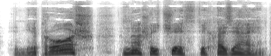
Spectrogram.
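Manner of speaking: plain reading voice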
